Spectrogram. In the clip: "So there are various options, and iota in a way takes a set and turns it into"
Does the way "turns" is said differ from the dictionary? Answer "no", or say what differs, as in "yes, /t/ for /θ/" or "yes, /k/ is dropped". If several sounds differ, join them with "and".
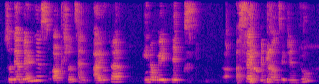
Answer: yes, /s/ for /z/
